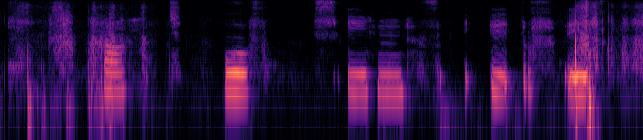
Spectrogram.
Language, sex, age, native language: Icelandic, male, 7, Icelandic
